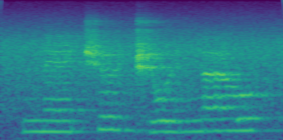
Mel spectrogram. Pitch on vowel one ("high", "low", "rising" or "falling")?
low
